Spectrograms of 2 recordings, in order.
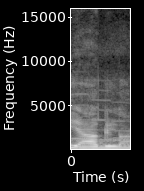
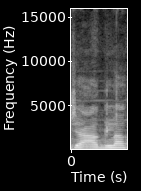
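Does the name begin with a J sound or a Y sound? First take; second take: Y sound; J sound. First: The name begins with a Y sound. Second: The name begins with a J sound. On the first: The speaker calls it right. "యాగ్లా అని ప్రొనౌన్స్ చేస్తారనమాట" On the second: The speaker calls it wrong. "జాగ్లా కాకుండా"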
